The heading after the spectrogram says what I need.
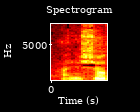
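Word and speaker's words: אין סוף: Einshof, c'est la correcte prononciation de sans limite en hébreu.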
